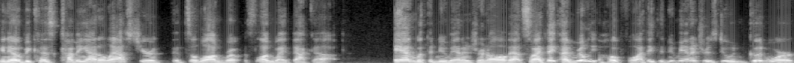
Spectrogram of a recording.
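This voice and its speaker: In an American accent, a woman speaks at a very fast pace, recorded with dry, close sound and no echo. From Cleveland, Ohio. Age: 60s. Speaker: sports fan guest. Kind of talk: casual sports chat.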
